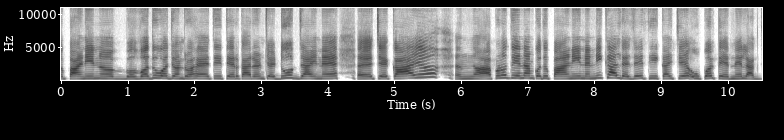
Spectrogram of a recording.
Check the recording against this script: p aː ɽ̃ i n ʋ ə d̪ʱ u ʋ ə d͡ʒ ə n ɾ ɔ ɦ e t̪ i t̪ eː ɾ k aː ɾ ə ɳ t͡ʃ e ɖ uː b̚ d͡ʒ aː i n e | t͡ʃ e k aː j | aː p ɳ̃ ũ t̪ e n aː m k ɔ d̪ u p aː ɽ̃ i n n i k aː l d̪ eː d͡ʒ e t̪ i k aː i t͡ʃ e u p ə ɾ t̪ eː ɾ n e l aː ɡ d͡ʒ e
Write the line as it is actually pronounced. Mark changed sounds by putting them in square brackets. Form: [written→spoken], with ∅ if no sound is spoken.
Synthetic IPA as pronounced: p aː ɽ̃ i n ʋ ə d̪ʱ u ʋ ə d͡ʒ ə n ɾ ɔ ɦ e t̪ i t̪ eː ɾ k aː ɾ ə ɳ t͡ʃ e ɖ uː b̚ d͡ʒ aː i n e | t͡ʃ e k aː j | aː p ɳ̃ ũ t̪ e n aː m k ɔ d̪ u p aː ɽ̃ i n n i k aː l d̪ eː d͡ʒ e t̪ i k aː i t͡ʃ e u p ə ɾ t̪ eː ɾ n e l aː ɡ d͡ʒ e

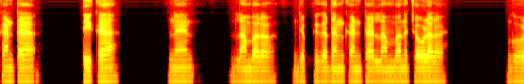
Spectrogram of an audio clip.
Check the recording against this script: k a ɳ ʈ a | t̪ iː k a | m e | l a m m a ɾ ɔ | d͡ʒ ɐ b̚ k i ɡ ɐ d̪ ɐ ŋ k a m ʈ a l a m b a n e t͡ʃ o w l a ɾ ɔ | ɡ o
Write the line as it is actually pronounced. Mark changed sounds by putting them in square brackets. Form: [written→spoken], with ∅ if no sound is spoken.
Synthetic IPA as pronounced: k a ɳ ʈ a | t̪ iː k a | [m→n] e | l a m [m→b] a ɾ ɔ | d͡ʒ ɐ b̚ k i ɡ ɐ d̪ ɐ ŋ k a [m→ɳ] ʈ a l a m b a n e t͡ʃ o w [l→ɽ] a ɾ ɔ | ɡ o

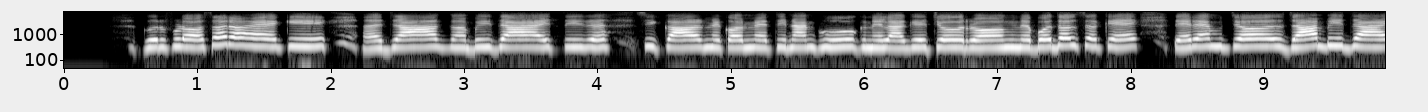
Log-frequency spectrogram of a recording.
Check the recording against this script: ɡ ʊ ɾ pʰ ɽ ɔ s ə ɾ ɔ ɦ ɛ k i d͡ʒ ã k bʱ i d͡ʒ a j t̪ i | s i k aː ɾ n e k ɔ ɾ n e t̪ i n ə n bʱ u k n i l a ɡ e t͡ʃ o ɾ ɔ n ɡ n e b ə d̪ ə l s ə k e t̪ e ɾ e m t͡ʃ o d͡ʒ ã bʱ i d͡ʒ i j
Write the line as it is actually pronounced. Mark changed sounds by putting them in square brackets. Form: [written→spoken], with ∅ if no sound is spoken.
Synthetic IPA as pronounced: ɡ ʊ ɾ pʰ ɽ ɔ s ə ɾ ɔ ɦ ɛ k i d͡ʒ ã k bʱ i d͡ʒ a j t̪ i | s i k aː ɾ n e k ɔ ɾ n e t̪ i n [ə→a] n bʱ u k n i l a ɡ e t͡ʃ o ɾ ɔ [n→ŋ] ɡ n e b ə d̪ ə l s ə k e t̪ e ɾ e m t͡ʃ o d͡ʒ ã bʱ i d͡ʒ [i→a] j

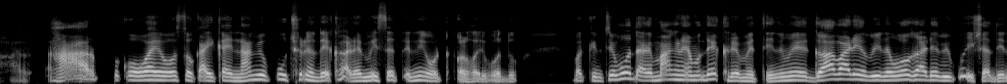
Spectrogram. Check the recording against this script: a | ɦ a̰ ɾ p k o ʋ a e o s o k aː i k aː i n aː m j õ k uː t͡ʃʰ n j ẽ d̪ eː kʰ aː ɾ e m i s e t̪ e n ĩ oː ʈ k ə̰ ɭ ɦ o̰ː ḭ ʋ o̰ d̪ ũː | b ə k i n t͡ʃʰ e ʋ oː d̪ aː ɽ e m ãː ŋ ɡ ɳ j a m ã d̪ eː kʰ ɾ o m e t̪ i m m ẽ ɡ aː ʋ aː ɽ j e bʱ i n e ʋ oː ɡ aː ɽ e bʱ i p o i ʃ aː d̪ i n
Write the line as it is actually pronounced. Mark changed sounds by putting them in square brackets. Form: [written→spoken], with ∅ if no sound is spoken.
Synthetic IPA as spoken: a | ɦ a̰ ɾ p k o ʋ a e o s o k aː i k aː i n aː m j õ [k→p] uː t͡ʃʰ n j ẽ d̪ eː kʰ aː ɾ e m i s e t̪ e n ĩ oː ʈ k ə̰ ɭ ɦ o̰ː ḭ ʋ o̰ d̪ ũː | b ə k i n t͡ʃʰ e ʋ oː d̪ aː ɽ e m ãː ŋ ɡ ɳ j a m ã d̪ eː kʰ ɾ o m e t̪ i [m→n] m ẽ ɡ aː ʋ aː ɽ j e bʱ i n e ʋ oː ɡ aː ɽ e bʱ i p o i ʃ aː d̪ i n

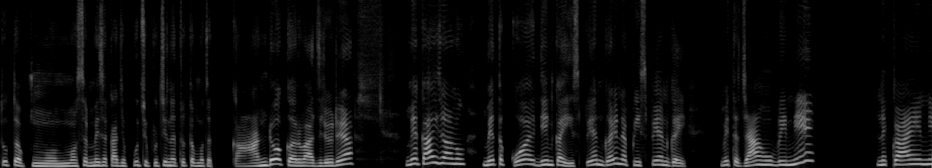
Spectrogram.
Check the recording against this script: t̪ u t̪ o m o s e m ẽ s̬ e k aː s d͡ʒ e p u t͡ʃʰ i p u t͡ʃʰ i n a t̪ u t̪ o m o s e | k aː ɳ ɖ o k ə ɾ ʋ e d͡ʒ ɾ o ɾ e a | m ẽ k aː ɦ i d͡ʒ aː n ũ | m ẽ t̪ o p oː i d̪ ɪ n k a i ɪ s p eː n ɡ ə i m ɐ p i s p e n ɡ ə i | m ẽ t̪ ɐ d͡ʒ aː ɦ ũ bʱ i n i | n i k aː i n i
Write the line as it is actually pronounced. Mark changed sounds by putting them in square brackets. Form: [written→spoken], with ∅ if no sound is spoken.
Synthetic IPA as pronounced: t̪ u t̪ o m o s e m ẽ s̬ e k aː [s→∅] d͡ʒ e p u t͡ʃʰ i p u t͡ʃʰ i n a t̪ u t̪ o m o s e | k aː ɳ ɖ o k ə ɾ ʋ [e→a] d͡ʒ ɾ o ɾ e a | m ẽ k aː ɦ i d͡ʒ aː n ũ | m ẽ t̪ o [p→k] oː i d̪ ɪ n k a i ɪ s p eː n ɡ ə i [m→n] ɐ p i s p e n ɡ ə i | m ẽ t̪ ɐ d͡ʒ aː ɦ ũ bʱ i n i | n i k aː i n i

